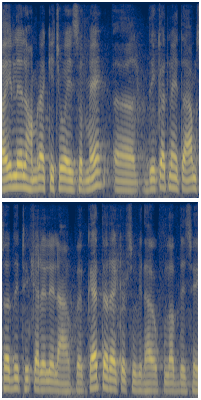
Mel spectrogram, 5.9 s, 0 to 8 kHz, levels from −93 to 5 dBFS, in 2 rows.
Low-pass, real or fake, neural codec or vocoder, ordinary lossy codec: none; fake; codec, 16 kHz, 2 kbps, X-Codec, HuBERT features, trained on LibriSpeech; none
